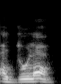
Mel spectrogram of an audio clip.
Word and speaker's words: الجولان: هناك أيضا كلمة الجولان السورية تمام كده نقول الجولان لكن هي الجولان بفتح ايه بفتح الجيم لكن الخطا كله بينطقها ايه الجولان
